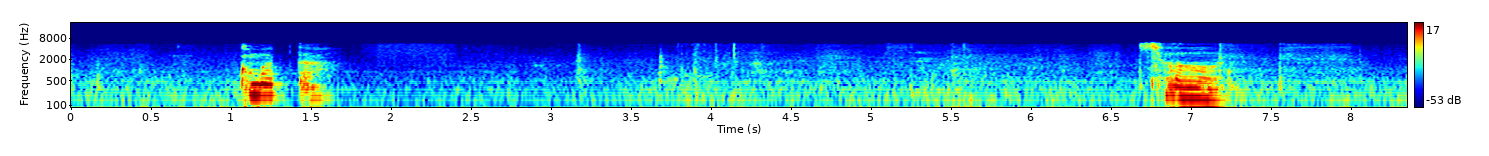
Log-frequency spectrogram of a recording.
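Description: A woman speaks briefly and quietly nearby.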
